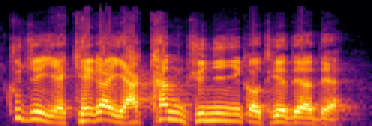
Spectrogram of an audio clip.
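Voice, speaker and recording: A middle-aged man teaching biology to a high school class. His voice sits slightly high and swings widely up and down as he explains. He keeps stopping to quiz the room. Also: brisk. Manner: lively, keeps checking in with questions to the students. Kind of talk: classroom lecture.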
